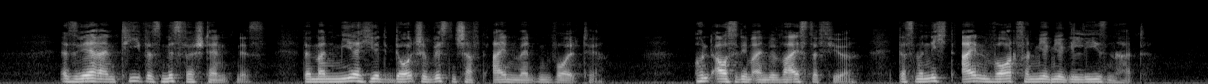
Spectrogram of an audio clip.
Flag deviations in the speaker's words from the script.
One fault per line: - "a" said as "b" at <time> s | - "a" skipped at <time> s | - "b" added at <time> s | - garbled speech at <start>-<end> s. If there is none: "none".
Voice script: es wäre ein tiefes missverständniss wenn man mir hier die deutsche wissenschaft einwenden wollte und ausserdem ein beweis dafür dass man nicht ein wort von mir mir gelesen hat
none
